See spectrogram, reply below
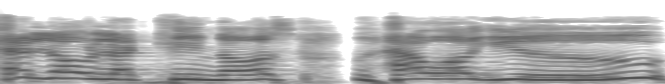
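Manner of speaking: condescending, high and very slow, "you" stretched out. Describing a speech where AOC greets different groups: imitating AOC's changed voice. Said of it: "changes her voice four times".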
